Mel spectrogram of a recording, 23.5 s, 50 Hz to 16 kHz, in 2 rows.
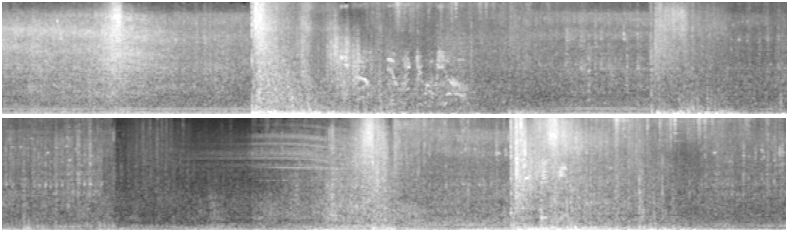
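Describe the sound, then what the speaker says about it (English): Heavy booming blasts from bombs dropping in a tank combat video game, several deep explosions spaced seconds apart over a constant rumbling engine drone, loud and close with no talking. "Did that guy try and bomb me 3 times?"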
